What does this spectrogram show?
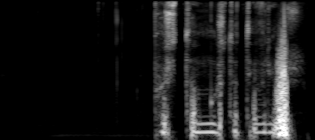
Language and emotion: Russian, neutral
